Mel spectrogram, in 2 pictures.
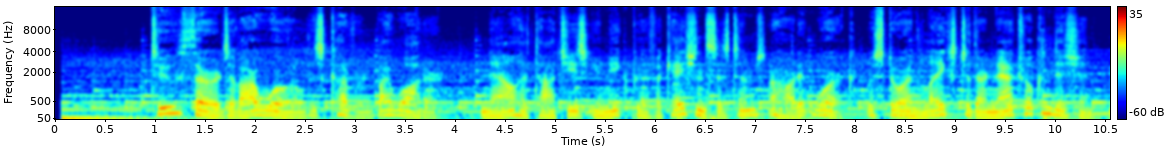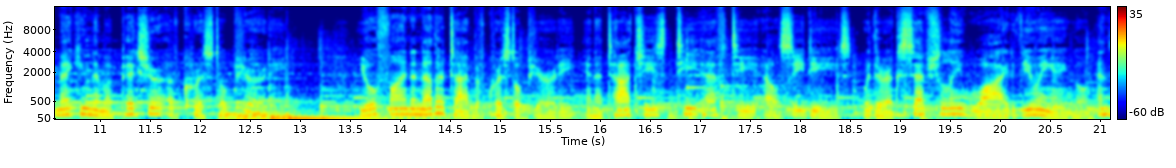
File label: Narration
